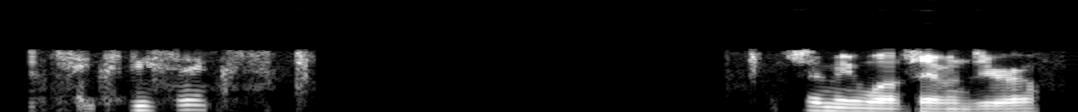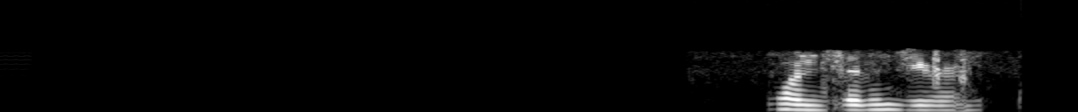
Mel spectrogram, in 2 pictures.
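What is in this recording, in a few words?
Police Northeast District Dispatch, Raleigh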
